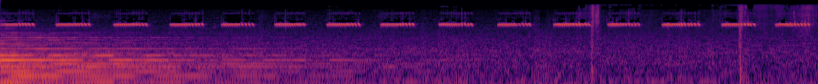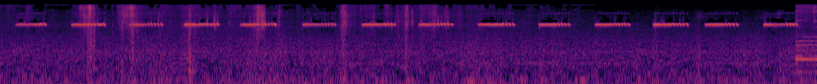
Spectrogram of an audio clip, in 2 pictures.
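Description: A cricket chirping steadily at about two chirps a second, as background music fades out over the first couple of seconds.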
